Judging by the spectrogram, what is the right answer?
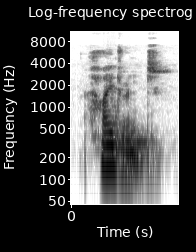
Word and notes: hydrant: British English

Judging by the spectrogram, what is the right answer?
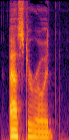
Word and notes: asteroid: American English

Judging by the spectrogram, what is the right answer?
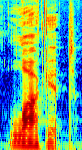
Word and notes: locket: American English

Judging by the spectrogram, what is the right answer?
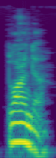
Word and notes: blinder: Australian English

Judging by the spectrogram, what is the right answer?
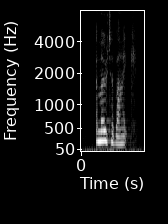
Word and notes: motorbike: British English

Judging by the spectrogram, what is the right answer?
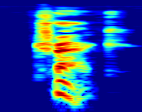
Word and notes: track: Australian English

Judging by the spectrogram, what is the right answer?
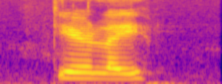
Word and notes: dearly: American English

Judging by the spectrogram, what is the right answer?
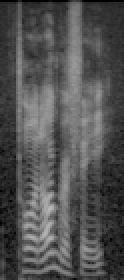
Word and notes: pornography: Australian English

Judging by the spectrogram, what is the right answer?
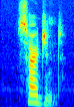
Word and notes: sergeant: American English

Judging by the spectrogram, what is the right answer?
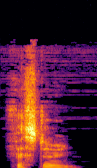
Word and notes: festoon: Australian English

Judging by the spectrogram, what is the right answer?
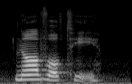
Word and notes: novelty: American English

